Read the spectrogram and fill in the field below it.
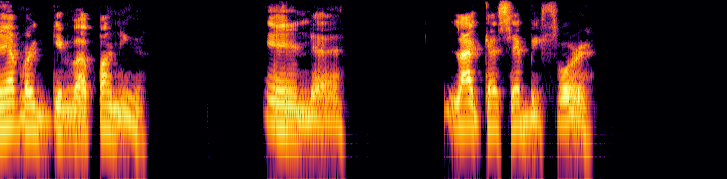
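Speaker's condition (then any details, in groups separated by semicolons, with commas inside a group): Cerebral palsy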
